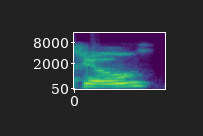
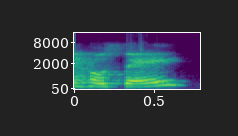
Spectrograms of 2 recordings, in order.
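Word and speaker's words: José: whose name is Jose, no one goes, "Hey, what up, Joes?" We say, "Hi, Jose." Like if they're fucking in England, then they better accept how it's pronounced.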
